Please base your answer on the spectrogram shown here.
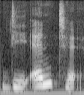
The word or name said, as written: duck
